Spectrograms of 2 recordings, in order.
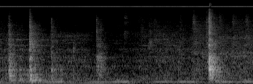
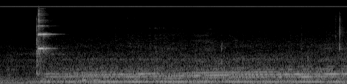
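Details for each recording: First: Breville Smart Convection Oven that stopped heating; a few sharp relay clicks with no element hum following as timer comes on; burned open relay solder joint. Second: Breville Smart Convection Oven after the no-heat repair, top elements glowing red hot: a click, then a steady low fan hum with a faint even whir, no grinding; normal convection fan running.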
